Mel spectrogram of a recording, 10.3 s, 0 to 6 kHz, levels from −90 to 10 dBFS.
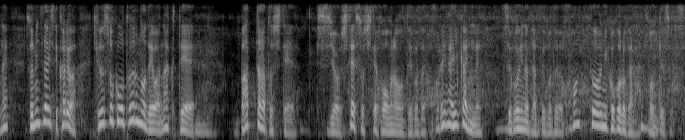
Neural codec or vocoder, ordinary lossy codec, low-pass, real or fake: codec, 16 kHz, 4.8 kbps, FACodec; none; 5.4 kHz; fake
